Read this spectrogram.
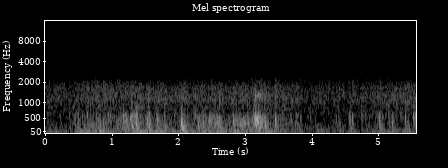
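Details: Quiet, irregular low gurgles and rumbles from a girl's belly during an upset stomach with stomachache and diarrhea: borborygmi, stomach growling.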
